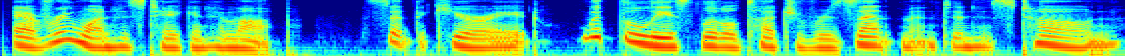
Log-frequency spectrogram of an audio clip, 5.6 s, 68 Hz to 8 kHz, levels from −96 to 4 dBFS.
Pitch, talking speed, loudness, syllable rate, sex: 170 Hz, 205 wpm, -19 LUFS, 5.6 syllables/s, female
